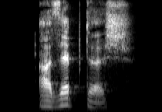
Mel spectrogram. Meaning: aseptic
- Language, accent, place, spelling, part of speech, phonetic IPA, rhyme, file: German, Germany, Berlin, aseptisch, adjective, [aˈzɛptɪʃ], -ɛptɪʃ, De-aseptisch.ogg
